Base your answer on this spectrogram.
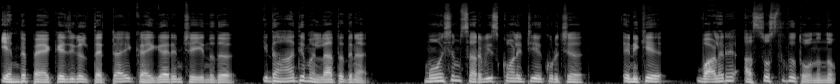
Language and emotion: Malayalam, sad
